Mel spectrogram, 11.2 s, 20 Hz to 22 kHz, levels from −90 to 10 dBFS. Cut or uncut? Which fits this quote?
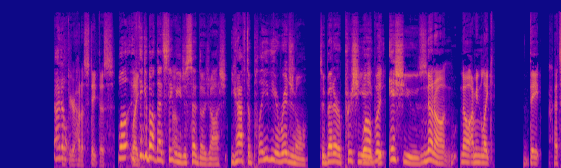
uncut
